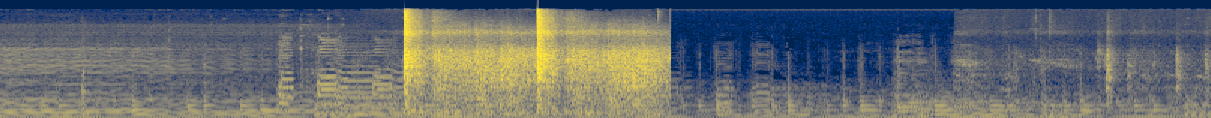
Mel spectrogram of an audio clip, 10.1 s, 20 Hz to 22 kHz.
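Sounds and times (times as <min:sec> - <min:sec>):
background music: 0:00.0 - 0:10.0
explosion blasts: 0:03.4 - 0:05.6.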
